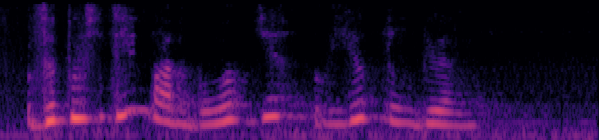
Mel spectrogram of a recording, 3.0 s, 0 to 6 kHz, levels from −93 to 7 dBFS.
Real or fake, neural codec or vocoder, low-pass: fake; codec, 16 kHz in and 24 kHz out, 0.8 kbps, FocalCodec, streaming, 65536 codes; 5.4 kHz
